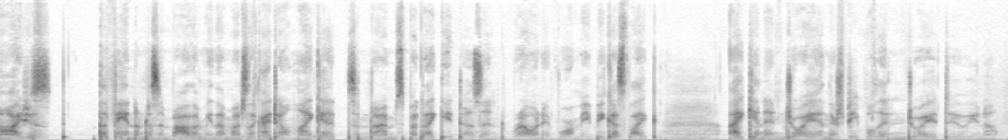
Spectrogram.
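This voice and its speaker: Girl whispering asmr, breathy, rambly casual chat w nail taps. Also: poor audio. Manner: informal, slangy, sweary, rambling. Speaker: ASMR video host. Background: nail tapping and page fluttering.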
